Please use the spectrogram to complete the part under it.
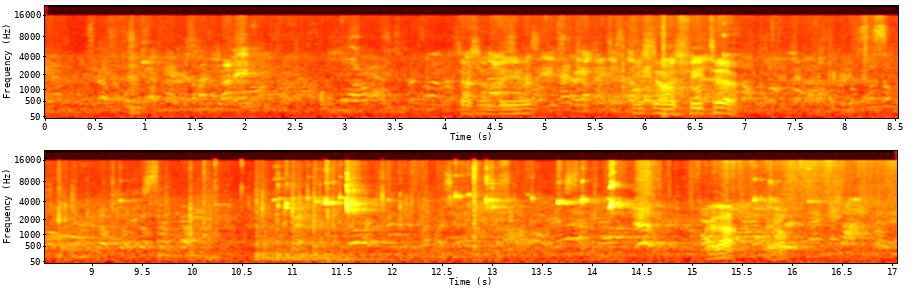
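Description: A crowd of spectators murmurs and calls out in a large echoing gym.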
